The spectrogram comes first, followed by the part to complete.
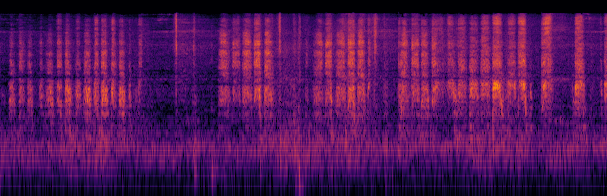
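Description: Pencil scratching on paper in rapid back-and-forth sketching strokes, in three quick runs with short pauses between.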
